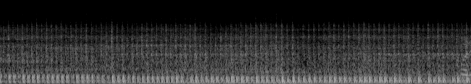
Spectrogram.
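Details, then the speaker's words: Honda CRF250 single-cylinder motorbike just out of storage, choke off: steady even idle thumping about four times a second with no knocks or misses, idling pretty well; normal idle. "yeah so it idles pretty well goes alright"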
